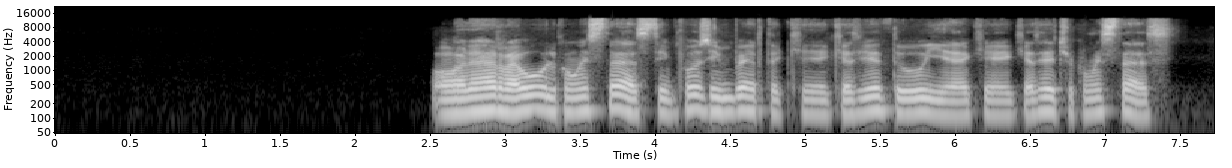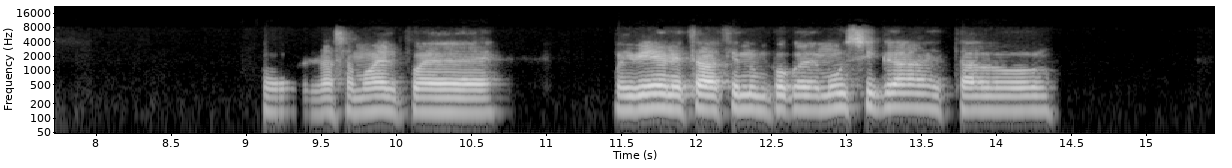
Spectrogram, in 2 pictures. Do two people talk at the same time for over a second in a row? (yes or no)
no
